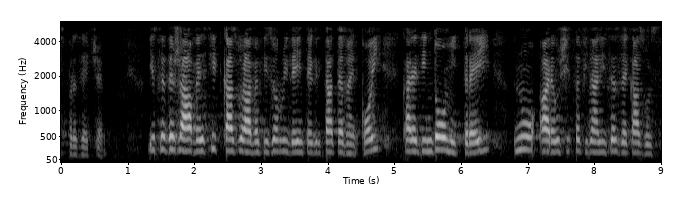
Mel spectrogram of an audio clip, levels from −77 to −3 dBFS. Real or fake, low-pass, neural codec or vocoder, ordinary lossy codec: fake; 5.4 kHz; vocoder, 22.05 kHz, 80 mel bands, Vocos; AAC, 24 kbps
